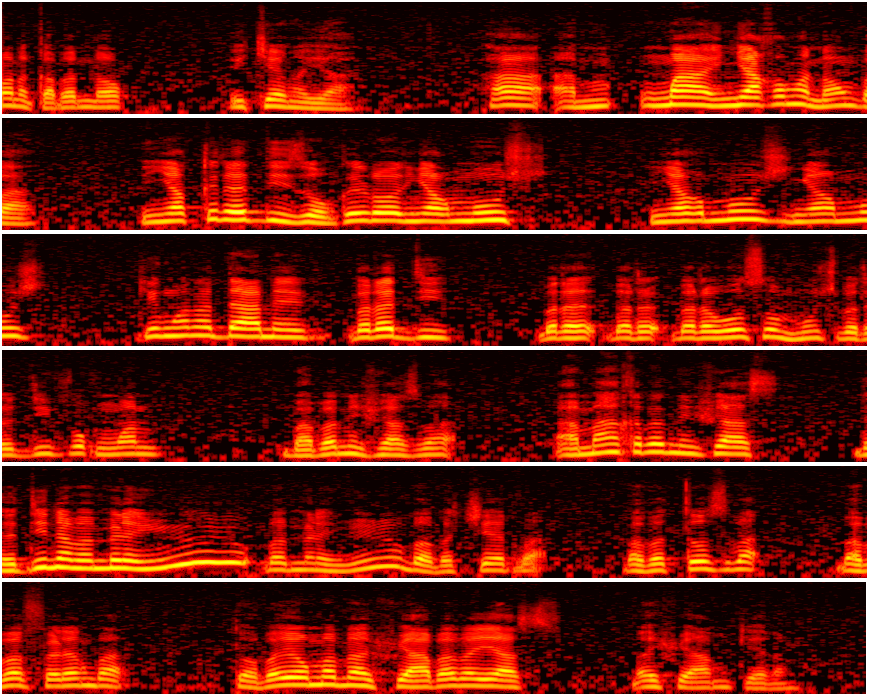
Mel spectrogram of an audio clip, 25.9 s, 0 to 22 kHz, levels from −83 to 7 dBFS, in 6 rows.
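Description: Throughout the speech, overdone noise removal is audible: an over-aggressive denoiser drops frequency bands near its noise estimate, leaving near-silent gaps sprinkled with twinkling specks. Unlike a noise gate, it cuts band by band rather than muting everything at once.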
